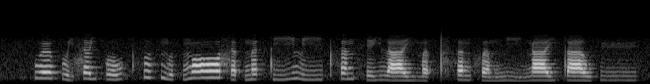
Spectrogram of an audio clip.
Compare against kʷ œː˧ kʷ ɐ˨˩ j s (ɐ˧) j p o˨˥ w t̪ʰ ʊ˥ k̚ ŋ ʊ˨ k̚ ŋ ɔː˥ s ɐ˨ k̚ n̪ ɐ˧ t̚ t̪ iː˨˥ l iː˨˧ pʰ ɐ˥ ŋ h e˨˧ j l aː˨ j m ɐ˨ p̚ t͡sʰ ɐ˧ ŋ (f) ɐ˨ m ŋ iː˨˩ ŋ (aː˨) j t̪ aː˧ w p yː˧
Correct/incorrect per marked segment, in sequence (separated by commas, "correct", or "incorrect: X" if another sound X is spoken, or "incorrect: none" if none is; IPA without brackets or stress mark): correct, correct, correct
